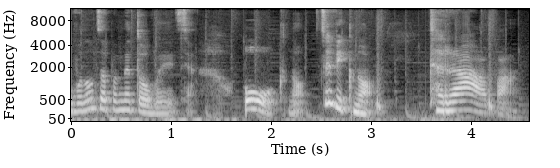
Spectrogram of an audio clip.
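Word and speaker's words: trawa: запам'ятовується окно це вікно трава так не трава а трава трава желана трава hotel hotel нехотель ахотель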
